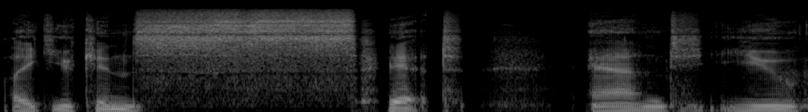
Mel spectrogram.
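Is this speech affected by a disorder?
Yes: stutter; long-standing, long tried to hide it; stuttering evident during recording; sound and word repetitions, repeated fillers uh, hesitations and restarts; here prolonged sounds.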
